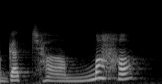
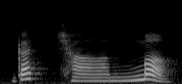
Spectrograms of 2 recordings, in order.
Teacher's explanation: there is no aspirate or the visarga sound at the end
